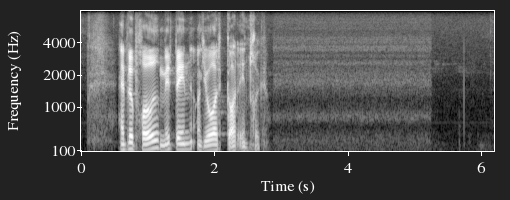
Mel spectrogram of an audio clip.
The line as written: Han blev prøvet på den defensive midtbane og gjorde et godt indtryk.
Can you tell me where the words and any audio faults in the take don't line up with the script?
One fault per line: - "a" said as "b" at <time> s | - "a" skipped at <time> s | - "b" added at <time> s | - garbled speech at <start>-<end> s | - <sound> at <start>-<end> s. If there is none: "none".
- "på den defensive" skipped at 1.2 s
